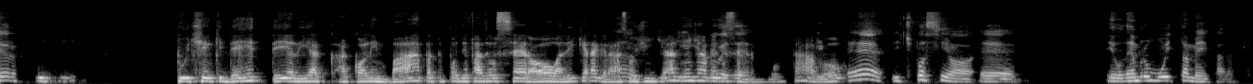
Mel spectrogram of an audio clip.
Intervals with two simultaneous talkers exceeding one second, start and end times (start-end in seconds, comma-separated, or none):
6.1-7.6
